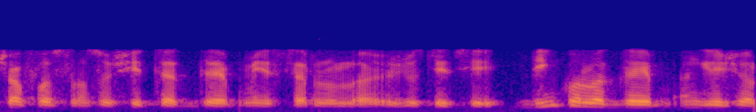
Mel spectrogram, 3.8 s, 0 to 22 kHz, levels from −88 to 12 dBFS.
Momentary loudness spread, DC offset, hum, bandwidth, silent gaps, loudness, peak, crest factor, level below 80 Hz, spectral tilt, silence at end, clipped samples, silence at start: 6 LU; under 0.1%; none; 3.7 kHz; none; -25 LUFS; -8 dBFS; 16 dB; -74 dBFS; -6.5 dB/octave; 0 s; under 0.1%; 0 s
